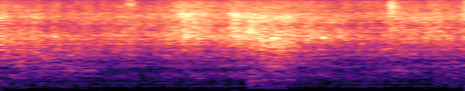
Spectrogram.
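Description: Noodles cook together in a pan for chicken parmesan, giving a steady close sizzle and frying hiss with faint stirring movement, with no talking.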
